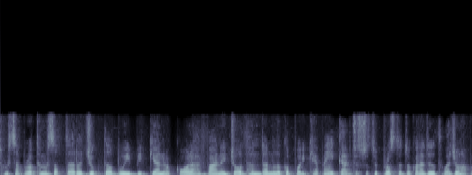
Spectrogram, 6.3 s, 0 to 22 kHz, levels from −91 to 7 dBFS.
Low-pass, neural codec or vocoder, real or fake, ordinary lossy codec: none; codec, 16 kHz, 0.5 kbps, X-Codec, WavLM features, trained on Multilingual LibriSpeech; fake; none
